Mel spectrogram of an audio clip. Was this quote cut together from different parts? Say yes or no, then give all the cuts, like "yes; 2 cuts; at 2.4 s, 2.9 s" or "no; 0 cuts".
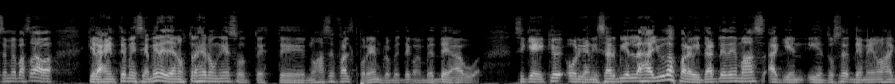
yes; 3 cuts; at 3.6 s, 4.1 s, 7.2 s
